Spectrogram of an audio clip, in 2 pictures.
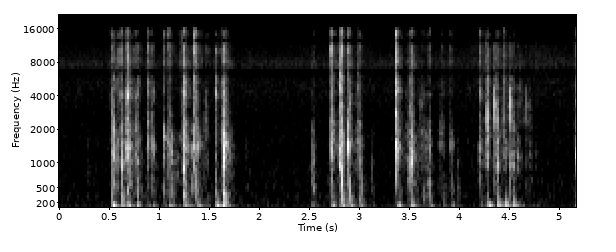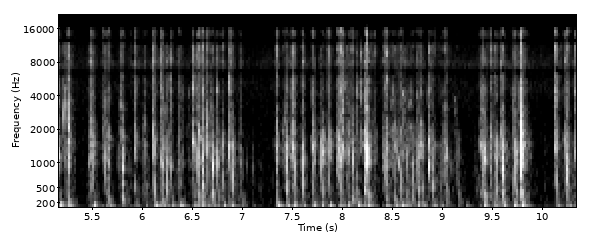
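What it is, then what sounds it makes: Mechanical keyboard with plastic keycaps. Fast fingertip typing on a compact mechanical keyboard fitted with cat-shaped plastic keycaps, heard as bursts of dense, deep clacky keystrokes separated by short pauses. The keystrokes are low and thocky with a short, dry decay.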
